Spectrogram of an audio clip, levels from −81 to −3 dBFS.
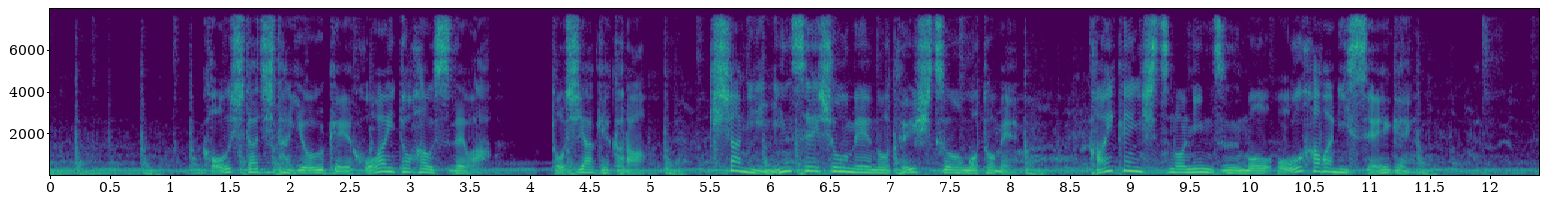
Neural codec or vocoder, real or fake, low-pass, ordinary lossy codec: codec, 16 kHz, 16 kbps, FunCodec, trained on LibriTTS, 50 frames a second; fake; none; none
